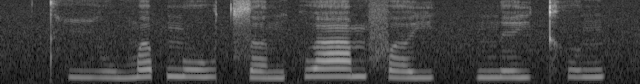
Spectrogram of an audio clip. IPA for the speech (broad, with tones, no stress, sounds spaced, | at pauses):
t̪ʰ iː˨˩ w m ɐ˧ p̚ n̪ o˨˧ w t͡s ɐ˨ n kʷ aː˥ m f ɐ˧ j | n̪ e˨˧ j kʰ ʊ˧ ŋ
